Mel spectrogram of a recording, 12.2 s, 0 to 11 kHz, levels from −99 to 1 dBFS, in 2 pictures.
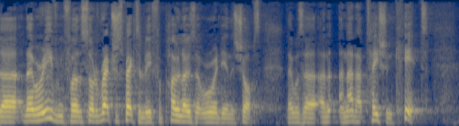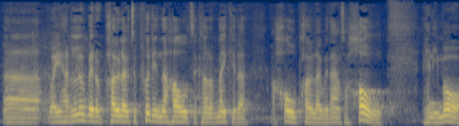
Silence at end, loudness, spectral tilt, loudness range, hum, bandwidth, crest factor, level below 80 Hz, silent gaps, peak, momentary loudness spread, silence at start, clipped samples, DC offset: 0 s; -25 LUFS; -5.5 dB/octave; 5 LU; none; 11 kHz; 20 dB; -72 dBFS; none; -4 dBFS; 13 LU; 0 s; under 0.1%; under 0.1%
